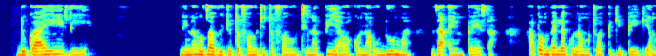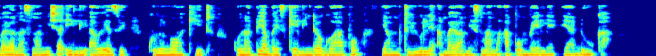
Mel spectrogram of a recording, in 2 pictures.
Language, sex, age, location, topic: Swahili, female, 18-24, Kisumu, finance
